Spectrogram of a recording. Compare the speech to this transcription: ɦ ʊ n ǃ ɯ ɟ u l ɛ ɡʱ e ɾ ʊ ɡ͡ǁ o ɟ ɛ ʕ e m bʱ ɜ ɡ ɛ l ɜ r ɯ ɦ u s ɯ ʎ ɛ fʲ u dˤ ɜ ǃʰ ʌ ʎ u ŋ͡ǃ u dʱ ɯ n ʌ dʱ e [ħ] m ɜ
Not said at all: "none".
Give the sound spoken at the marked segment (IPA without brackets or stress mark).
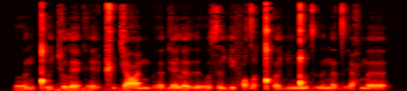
ħ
